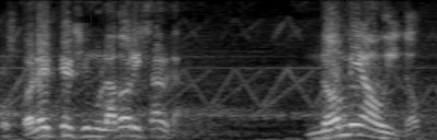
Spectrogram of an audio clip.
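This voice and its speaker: A man's voice: on the high side, expressive, moderate pace, close to an everyday voice. A man playing a stern, authoritative air force colonel in a suspense radio drama, speaking formally and in clipped commands. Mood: stern, reprimanding.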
